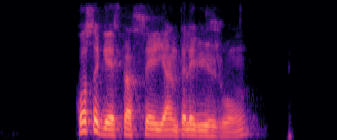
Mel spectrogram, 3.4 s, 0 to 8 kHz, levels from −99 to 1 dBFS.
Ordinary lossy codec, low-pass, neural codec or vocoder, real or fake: Opus, 32 kbps; 7.2 kHz; codec, 16 kHz, 16 kbps, FunCodec, trained on LibriTTS, 50 frames a second; fake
